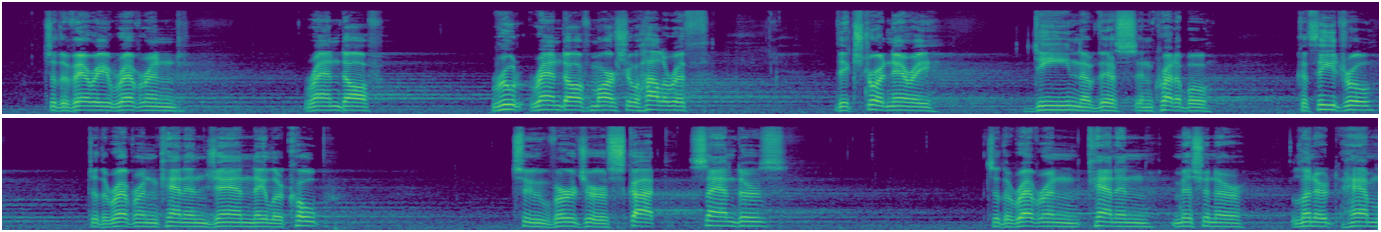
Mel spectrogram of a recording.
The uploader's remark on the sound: preached at Washington National Cathedral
